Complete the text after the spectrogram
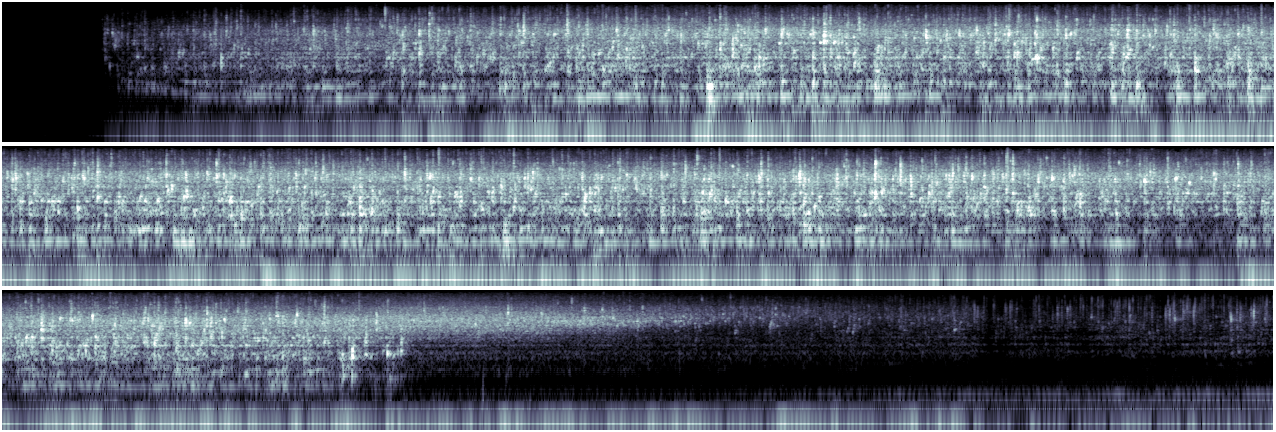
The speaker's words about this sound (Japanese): それじゃあ次は、施術台にお湯を張って入浴タイムです。このままお湯を張って、寝湯のような感じで入浴できますから、そのまま待っていてくださいね。今日は、シュワシュワ気持ちいい炭酸風呂ですよ。お湯、入れていきますね。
